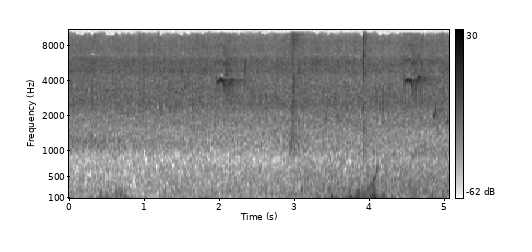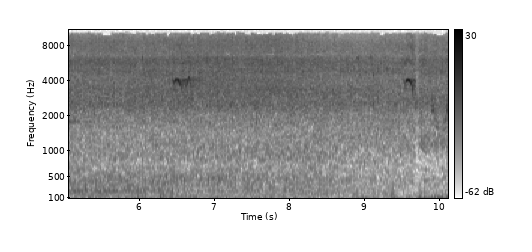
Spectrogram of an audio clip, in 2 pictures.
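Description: A bird repeating a short, high chirp every couple of seconds, over a low, uneven rumble of outdoor noise that swells to its loudest about four seconds in.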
